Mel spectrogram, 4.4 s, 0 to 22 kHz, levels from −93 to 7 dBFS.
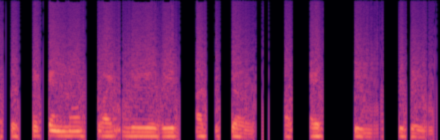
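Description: Speech runs through a coarse, grainy distortion from start to finish. The grit rises and falls with the voice, thickening on quiet passages, where the softest parts sputter or drop out rather than fading smoothly. The error sits only about 10 dB below the speech. The likely cause is low bit depth without dither: the signal was rounded to very few levels, which fits a 4-bit resolution. With no dither to decorrelate it, the rounding error tracks the waveform and becomes audible distortion.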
